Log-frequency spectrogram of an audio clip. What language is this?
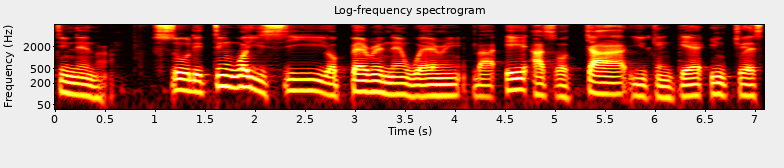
Liberian English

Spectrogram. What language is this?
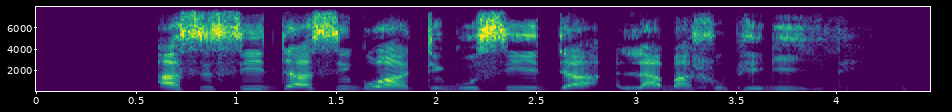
Swati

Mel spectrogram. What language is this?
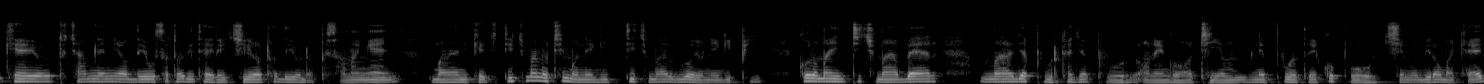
Luo (Kenya and Tanzania)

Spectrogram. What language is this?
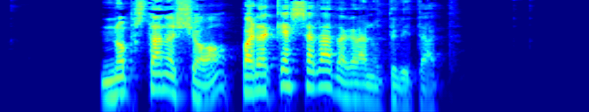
Catalan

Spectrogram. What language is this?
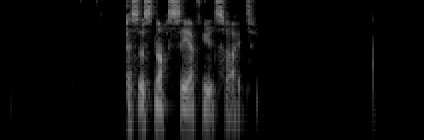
German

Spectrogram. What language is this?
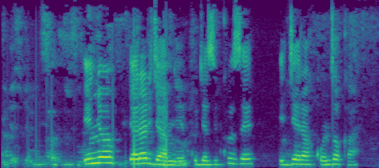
Kinyarwanda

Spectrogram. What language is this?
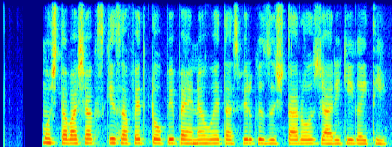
Urdu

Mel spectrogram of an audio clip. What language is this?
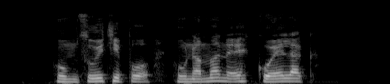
Yaqui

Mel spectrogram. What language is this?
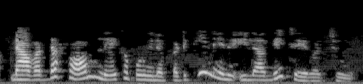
Telugu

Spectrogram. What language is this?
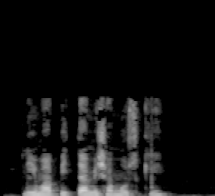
Sihuas Ancash Quechua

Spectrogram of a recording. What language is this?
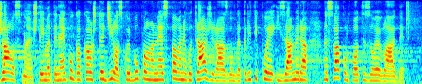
Serbian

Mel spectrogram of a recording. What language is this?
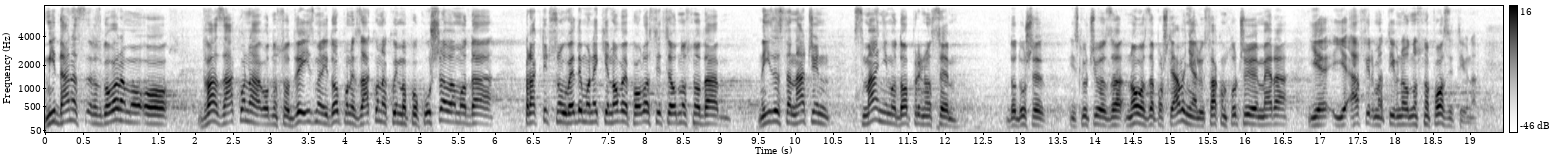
Serbian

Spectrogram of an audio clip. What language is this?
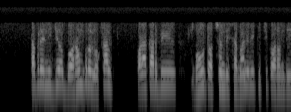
Odia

